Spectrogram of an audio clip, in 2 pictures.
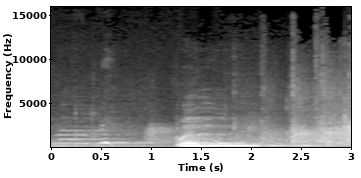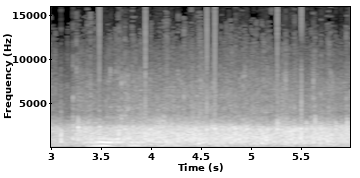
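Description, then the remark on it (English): A large crowd at a pro-life march in Washington breaks into applause after a brief spoken voice, the clapping swelling quickly into a dense, steady roar that continues strongly to the end. “Now you can clap when I don't need to come anymore, then we'll all clap.”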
